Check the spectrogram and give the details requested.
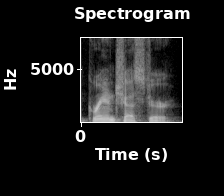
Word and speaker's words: Grantchester: Well, detective show I'm watching, Grantchester, and there's a T in there that you don't pronounce.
